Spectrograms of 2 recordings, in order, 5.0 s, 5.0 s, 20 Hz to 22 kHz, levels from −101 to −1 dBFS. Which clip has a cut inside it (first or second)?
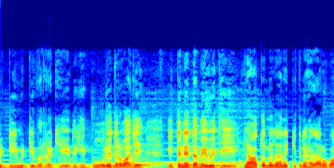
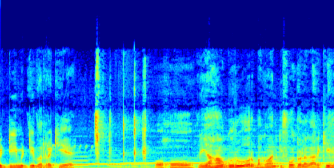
first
